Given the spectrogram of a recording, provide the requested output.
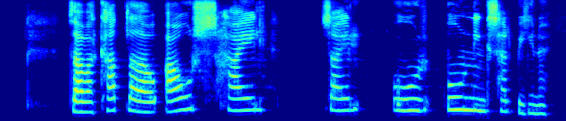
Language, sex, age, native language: Icelandic, female, 11, Icelandic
